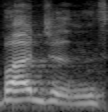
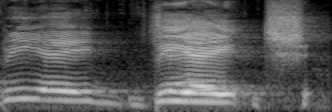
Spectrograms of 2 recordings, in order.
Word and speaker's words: Bhajan: So because when you look up Budgeons, it sounds like Budgeons, like the supermarket, but it's spelled completely different. It's like Bhajans, but it's pronounced Budgeon.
